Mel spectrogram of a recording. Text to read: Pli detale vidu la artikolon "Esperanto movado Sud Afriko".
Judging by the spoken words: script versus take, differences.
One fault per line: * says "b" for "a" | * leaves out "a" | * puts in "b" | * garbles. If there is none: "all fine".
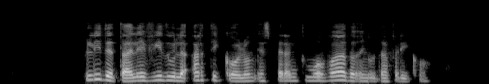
all fine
